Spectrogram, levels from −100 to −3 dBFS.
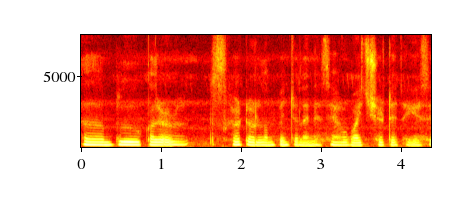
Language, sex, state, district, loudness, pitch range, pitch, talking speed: Nagamese, female, Nagaland, Dimapur, -15 LUFS, 180-200 Hz, 190 Hz, 220 wpm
